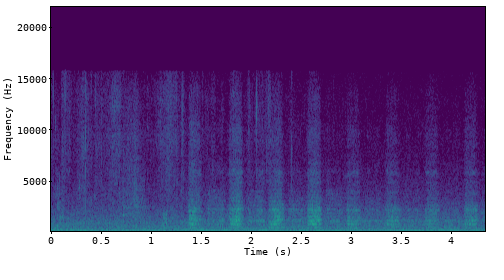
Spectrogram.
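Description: American pit bull terrier panting hard, a steady rhythm of about two to three breaths a second, out of breath from tugging on a spring pole.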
